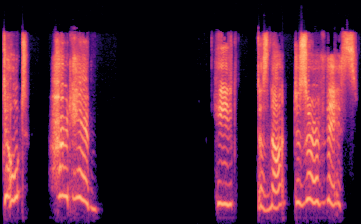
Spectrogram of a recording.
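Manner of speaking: high, loud, protective woman's cry; shrill, indignant pleading. Acted. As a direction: shriek it slowly and emphatically in falsetto. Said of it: "a very shrill voice going".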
